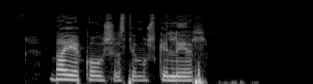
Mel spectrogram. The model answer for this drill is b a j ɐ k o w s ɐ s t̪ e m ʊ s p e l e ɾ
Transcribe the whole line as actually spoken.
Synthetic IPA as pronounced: b a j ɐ k o w s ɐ s t̪ e m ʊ s k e l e ɾ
